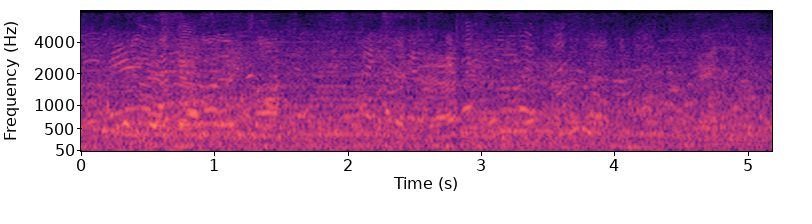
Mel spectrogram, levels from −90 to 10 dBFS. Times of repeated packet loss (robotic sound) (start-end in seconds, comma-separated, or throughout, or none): none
